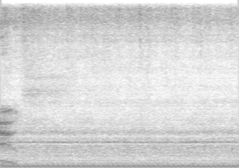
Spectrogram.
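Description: Semi truck's diesel engine idling, a steady low hum heard from inside the cab.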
